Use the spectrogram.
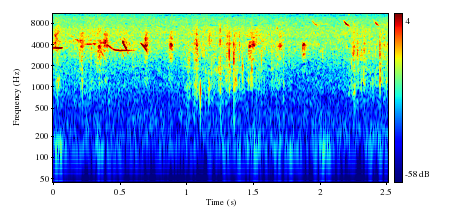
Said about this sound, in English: There's another Savannah Sparrow song.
